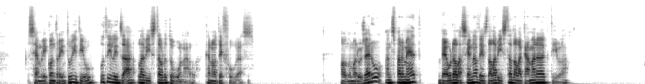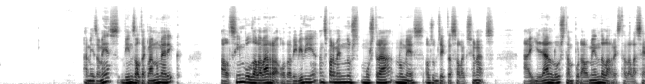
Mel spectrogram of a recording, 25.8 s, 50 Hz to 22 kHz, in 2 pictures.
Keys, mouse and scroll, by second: 1.2 a, 2.0 scroll down 1, 2.4-2.9 scroll up 1, 3.3-4.1 typing, 6.5-7.0 scroll down 1, 7.0-7.5 scroll up 1, 7.7 typing, 9.4 shift+middle click, 10.0 0, 11.6-12.4 scroll down 1, 12.4-12.8 scroll up 1, 12.6 alt+a, 15.6-16.0 scroll down 3, 16.6-17.2 shift+middle drag, 17.1 click, 17.9-18.3 shift+drag, 18.3-18.6 shift+middle drag, 19.3-19.9 middle drag, 19.4-19.8 scroll down 2, 20.3-21.0 shift+middle drag, 22.7 click, 24.0 /, 24.8 scroll up 1, 25.2-25.8 shift+middle drag.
